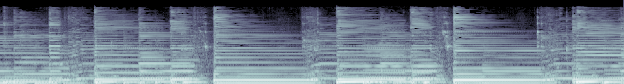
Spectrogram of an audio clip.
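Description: Background music: acoustic guitar strumming chords, a new chord struck about every second.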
